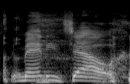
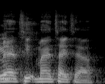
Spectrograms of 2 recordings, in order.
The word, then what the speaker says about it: Manti Te'o: Yo, Manti Te'o. Wait, I said it wrong. – Manti Te'o.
